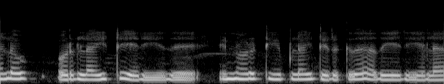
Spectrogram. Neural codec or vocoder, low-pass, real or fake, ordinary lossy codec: none; none; real; none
